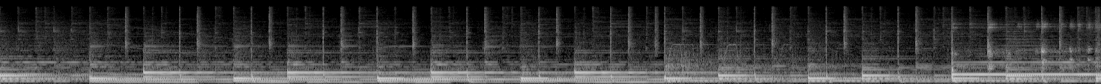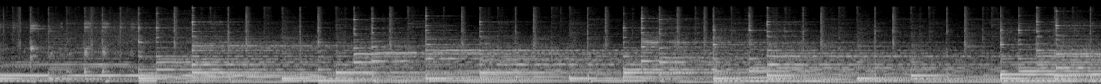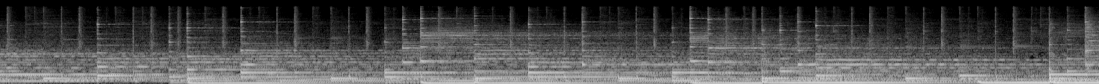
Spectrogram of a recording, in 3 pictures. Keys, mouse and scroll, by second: 0.3-1.6 scroll up 2, 1.6 click, 3.7 e, 6.7 a, 7.1-8.9 right drag, 8.9 click, 10.9 g, 12.8 click, 13.7 g, 15.5 click, 15.7-16.3 scroll down 2, 16.3-17.5 shift+middle drag, 17.5 e, 20.7 ctrl+KP_Add, 21.6-24.6 right drag, 24.7-27.6 drag, 27.6-28.1 scroll up 1, 28.1 click, 29.1 click, 30.7 click, 31.4 click.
